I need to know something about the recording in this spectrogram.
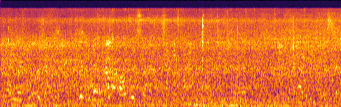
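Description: A low, steady rumble of city traffic fills the street outdoors.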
